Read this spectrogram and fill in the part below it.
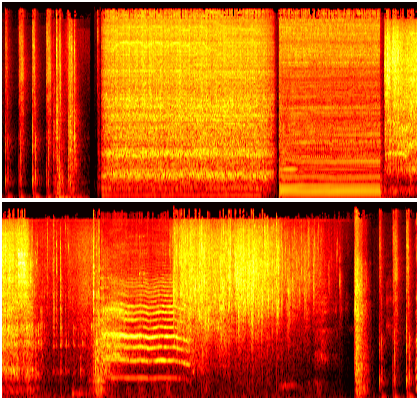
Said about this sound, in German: warum klingt die Kaffeemaschine eigentlich so komisch? Das liegt an dem harten Wasser bei uns.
